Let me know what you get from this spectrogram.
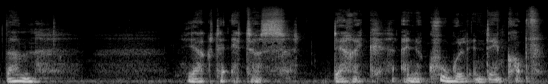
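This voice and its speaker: A woman's voice: a bass voice, fairly even intonation, slow pace, breathy edge, whispered, full character voice. A woman playing a bitter, grieving mother in a German Western radio play, recounting her past in a grave, emotional way. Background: music.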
